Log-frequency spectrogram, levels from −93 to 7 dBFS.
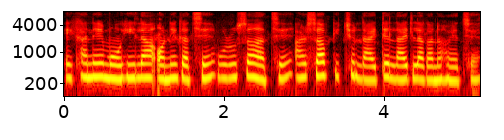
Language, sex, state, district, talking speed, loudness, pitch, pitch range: Bengali, female, West Bengal, Purulia, 140 wpm, -22 LUFS, 270 Hz, 255-280 Hz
